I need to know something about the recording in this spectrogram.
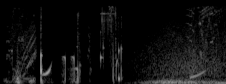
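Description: Animated logo-intro sound effects: a quick string of short pops and clicks, one sliding up in pitch, followed near the end by a swelling whoosh.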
